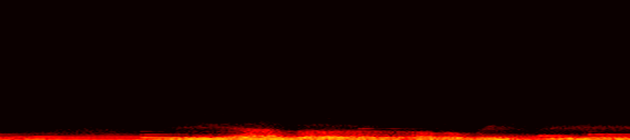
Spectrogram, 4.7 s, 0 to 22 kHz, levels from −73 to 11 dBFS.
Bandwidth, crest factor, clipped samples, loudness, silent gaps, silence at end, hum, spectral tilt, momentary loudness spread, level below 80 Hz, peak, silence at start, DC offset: 3.6 kHz; 14 dB; under 0.1%; -26 LUFS; none; 0 s; none; -11 dB/octave; 15 LU; -42 dBFS; -12 dBFS; 0 s; under 0.1%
